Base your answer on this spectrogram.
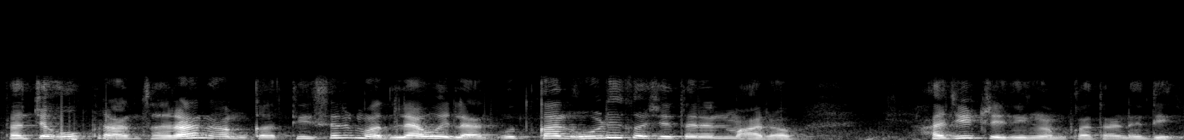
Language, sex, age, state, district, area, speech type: Goan Konkani, male, 18-30, Goa, Bardez, urban, spontaneous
